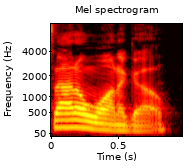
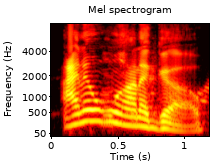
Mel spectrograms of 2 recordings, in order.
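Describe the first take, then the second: First: Said in the usual way. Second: Wise-ass whine. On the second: Retold or imitated. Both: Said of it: "He says it like a wise ass".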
